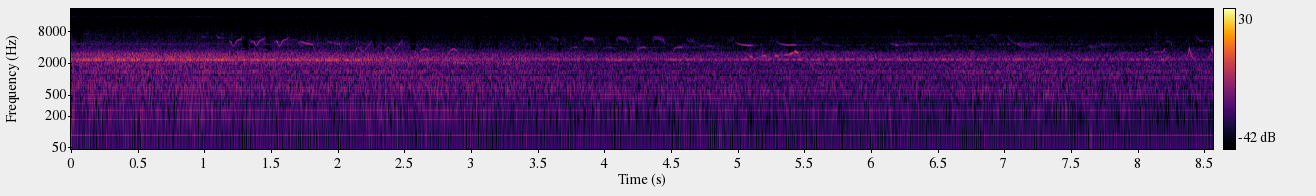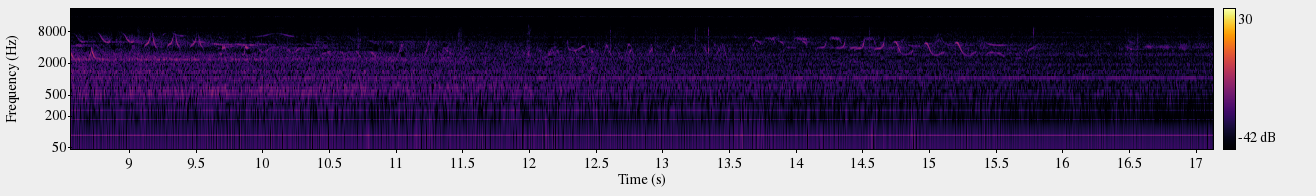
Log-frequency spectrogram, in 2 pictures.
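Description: Passenger train on a high-speed line receding after a run-past: its rush and a steady high whine slowly fade away. Birds chirp over the dying train noise.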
